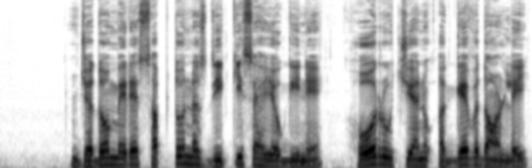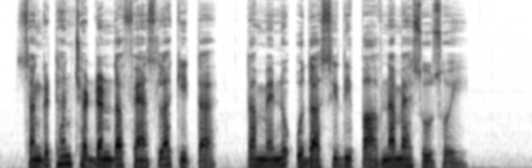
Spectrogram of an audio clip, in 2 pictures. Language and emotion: Punjabi, sad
